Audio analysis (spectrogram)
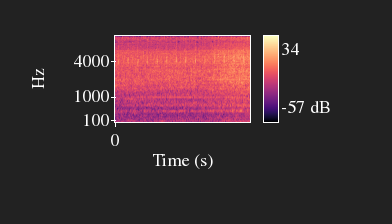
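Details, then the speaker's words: High-mileage (about 200,000–220,000 miles) Dodge Charger V6 idling roughly with an uneven stumble, a clear misfire, plus a small ticking noise. Codes present; another shop had fitted new aftermarket O2 sensors. "now I can feel the misfire oh it's missing bad too guys this is a quiet as it is"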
